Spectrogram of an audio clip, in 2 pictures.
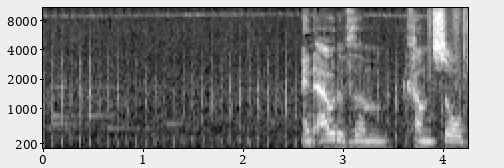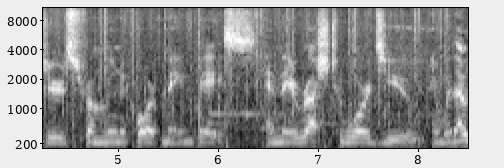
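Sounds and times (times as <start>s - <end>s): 
helicopter rotor chop coming in to land: 0.0s - 8.5s
speech: 2.6s - 8.5s.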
